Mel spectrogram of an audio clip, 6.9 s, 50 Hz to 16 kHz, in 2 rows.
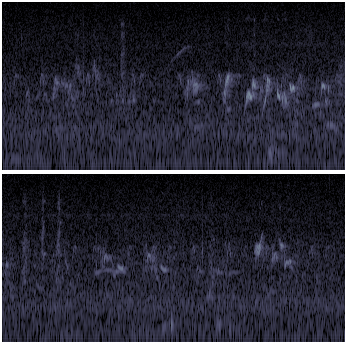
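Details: Red-whiskered bulbul singing as a decoy at a trapping site on 4 February 2017: scattered bright, warbled notes around the middle, over a steady outdoor hiss with other faint chirps.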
